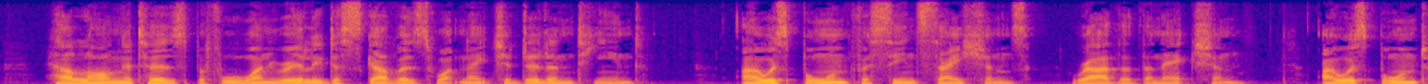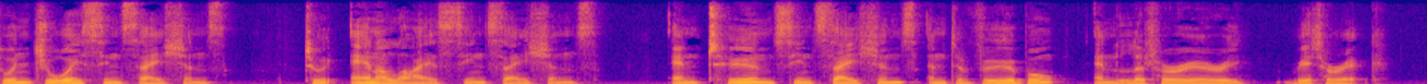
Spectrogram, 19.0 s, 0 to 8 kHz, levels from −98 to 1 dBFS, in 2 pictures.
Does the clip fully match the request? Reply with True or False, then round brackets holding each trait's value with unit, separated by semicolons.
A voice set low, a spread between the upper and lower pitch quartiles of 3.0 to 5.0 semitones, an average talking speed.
False (100 Hz; 4.6 semitones; 120 wpm)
